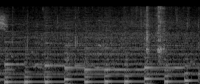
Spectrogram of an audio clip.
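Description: Background music: a slow melody of held notes stepping from one pitch to the next. Under it is faint scraping of a spatula stirring rice noodles in a stainless steel pan.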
